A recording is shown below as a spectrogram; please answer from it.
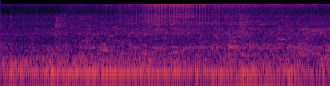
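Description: An engine running steadily at idle with a low hum, with people talking in the background.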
